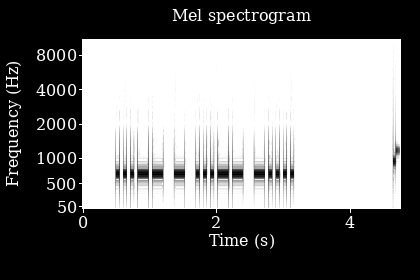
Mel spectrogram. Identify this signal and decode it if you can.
Morse code, heard as a keyed tone, about 22 wpm, 700 Hz. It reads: 3T36
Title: Common Cut Numbers - 4-Digit 22wpm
